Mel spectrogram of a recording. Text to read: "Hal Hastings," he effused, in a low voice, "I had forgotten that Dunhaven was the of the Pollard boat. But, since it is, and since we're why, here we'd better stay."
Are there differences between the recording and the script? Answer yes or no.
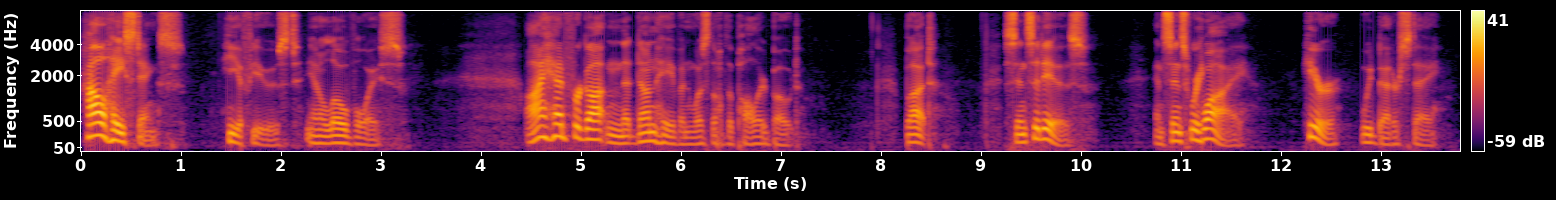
no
